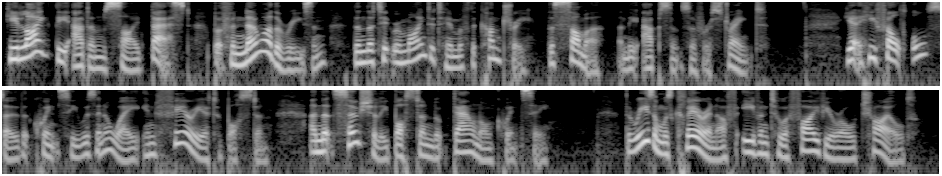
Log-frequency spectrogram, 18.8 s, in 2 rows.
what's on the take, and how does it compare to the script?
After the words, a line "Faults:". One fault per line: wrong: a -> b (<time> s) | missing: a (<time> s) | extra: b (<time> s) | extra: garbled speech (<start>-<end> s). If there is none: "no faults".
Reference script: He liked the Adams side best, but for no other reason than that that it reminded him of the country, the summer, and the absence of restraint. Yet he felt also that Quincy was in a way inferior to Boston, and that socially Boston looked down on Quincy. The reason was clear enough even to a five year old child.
He liked the Adams side best, but for no other reason than that it reminded him of the country, the summer, and the absence of restraint. Yet he felt also that Quincy was in a way inferior to Boston, and that socially Boston looked down on Quincy. The reason was clear enough even to a five year old child.
Faults:
missing: that (3.8 s)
